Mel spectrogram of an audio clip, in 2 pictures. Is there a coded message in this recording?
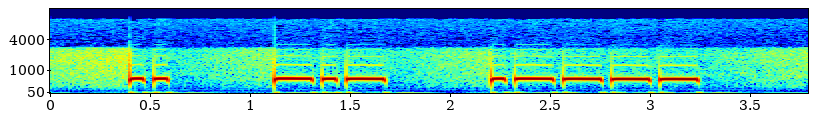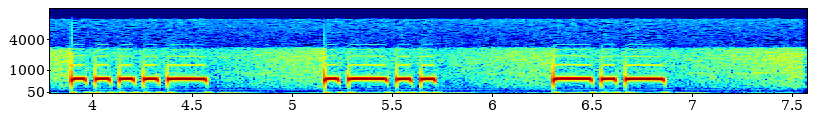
Yes: Morse code from 0.4 to 6.9 s, heard as a keyed tone, about 20 wpm, spaced as for 11 wpm, 630 Hz. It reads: IK14LK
